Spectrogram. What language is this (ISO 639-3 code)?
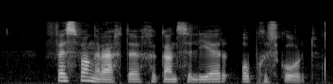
afr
